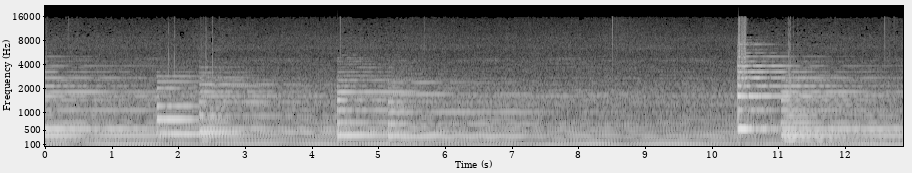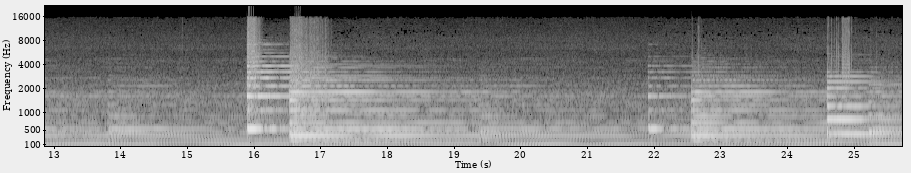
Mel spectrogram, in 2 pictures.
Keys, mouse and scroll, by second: 1.2 r, 3.5-4.2 shift+middle drag, 4.2 shift+d, 7.6 r, 10.1 shift+d, 13.1 r, 15.0-16.5 middle drag, 16.5 shift+d, 19.4 alt+middle click, 19.7 alt+middle click, 20.2-22.2 shift+middle drag, 24.2 g.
